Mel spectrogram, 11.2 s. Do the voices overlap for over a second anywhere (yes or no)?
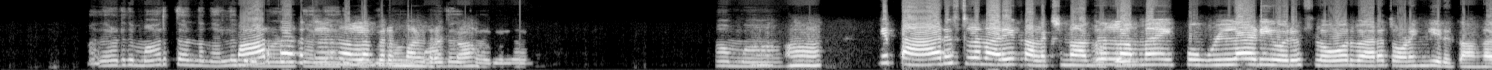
yes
